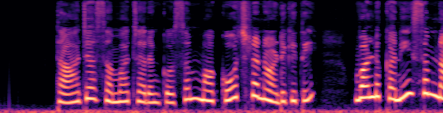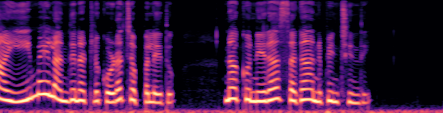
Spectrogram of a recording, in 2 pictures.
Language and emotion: Telugu, sad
